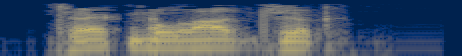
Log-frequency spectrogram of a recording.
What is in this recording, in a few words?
"technologic", English; adjectives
